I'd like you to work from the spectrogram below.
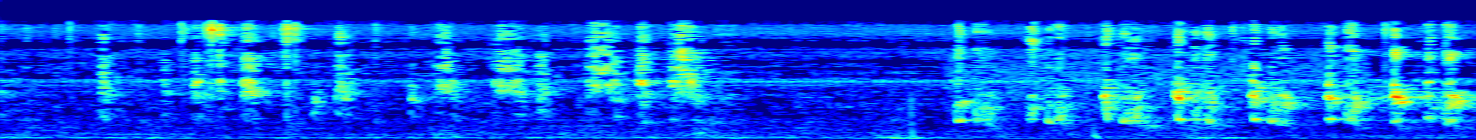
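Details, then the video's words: Hunting chukar partridge calling: scattered sharp clucks at first, then from midway a quicker, louder burst of harsh chuckling notes, with a constant low hum behind. "shekari chakor Voice best keklik Sesi sounds"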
